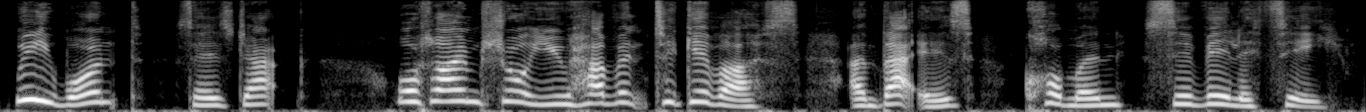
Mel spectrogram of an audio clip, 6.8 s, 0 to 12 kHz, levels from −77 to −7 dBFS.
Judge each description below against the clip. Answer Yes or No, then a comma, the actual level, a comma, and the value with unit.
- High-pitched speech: Yes, very high, 250 Hz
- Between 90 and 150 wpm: Yes, average, 140 wpm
